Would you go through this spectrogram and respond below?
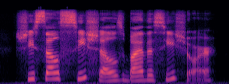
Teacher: it has to be just behind your teeth for the S but then a little further back for the sh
